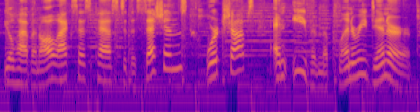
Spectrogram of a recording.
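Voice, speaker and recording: A woman's voice: medium pitch, big pitch swings, moderate pace, lightly acted. A woman playing an enthusiastic game show prize announcer with a showy delivery. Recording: music playing underneath.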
